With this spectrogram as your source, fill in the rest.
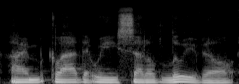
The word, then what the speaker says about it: Louisville: glad that we settled Louisville is the correct way to say it well I think more people say Louisville than Louisville but yeah a lot of people do say Louisville okay talk to you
